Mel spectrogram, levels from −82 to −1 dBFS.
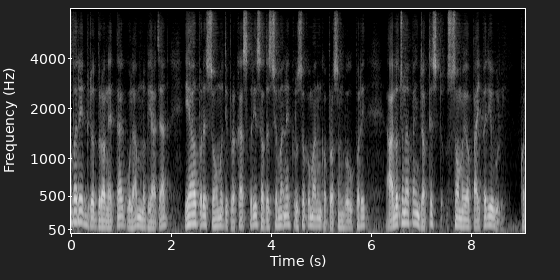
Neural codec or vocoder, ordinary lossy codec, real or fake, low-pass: codec, 16 kHz, 0.7 kbps, FocalCodec; none; fake; none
